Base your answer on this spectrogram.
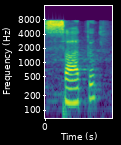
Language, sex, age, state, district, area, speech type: Hindi, male, 18-30, Bihar, Darbhanga, rural, read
